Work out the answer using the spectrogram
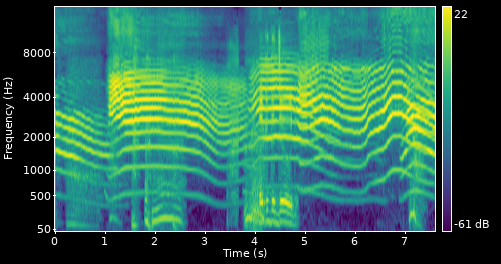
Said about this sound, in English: Look at the cats, bro. Cats is going at it.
